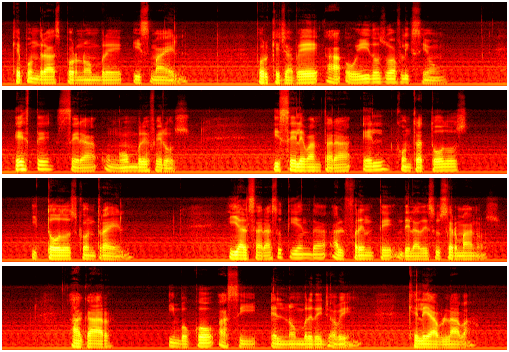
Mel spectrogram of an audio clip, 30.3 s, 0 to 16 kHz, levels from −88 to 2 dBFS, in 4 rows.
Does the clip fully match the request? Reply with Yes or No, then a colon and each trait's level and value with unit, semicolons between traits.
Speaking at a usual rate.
No: slow, 95 wpm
